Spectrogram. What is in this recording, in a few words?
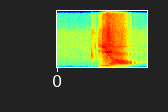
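"yao4", Mandarin Chinese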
